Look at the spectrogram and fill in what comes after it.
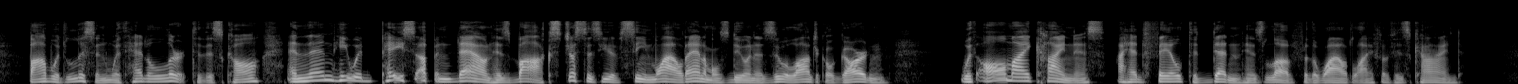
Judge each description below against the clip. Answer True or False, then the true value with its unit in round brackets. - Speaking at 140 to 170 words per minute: False (195 wpm)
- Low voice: True (110 Hz)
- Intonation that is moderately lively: False (6.2 semitones)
